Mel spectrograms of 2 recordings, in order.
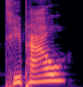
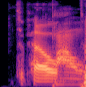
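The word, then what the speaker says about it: T'Pau: Is that T-Pow? T-Paw? – Tapau. – Tapau. Okay. I gave it two different pronunciations. Wasn't right either time.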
